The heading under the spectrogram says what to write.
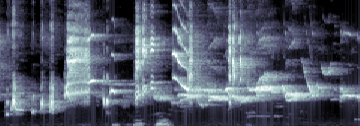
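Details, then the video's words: Oriental magpie-robin, a forest bird, singing in the morning in an agitated, fighting mood: a dense, loud run of varied whistles, chirps and harsh buzzy notes high in pitch, ending in a long sliding whistled phrase, with a few faint low knocks. "Kacer emosi tinggi, konslet dan tarung"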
